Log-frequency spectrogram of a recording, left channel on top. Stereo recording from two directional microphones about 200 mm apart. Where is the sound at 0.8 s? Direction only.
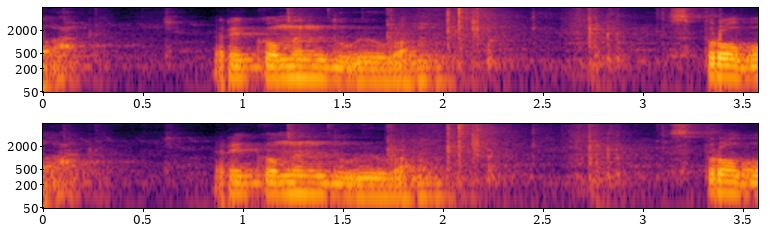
45° left (ahead or behind).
